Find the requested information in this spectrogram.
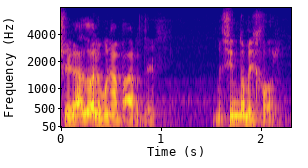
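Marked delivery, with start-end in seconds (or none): none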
